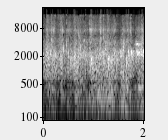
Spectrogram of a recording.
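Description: Audience applause fills the short clip with a continuous, dense clapping that stays close and steady for about two seconds, with no pause.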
